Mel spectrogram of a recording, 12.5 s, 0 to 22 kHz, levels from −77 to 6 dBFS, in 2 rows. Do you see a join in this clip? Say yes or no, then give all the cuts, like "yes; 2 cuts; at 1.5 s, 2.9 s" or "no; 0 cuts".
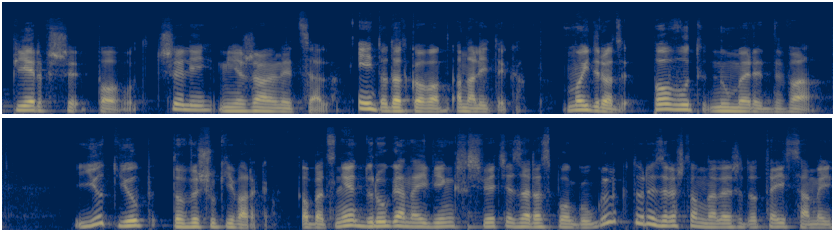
yes; 2 cuts; at 2.6 s, 9.7 s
